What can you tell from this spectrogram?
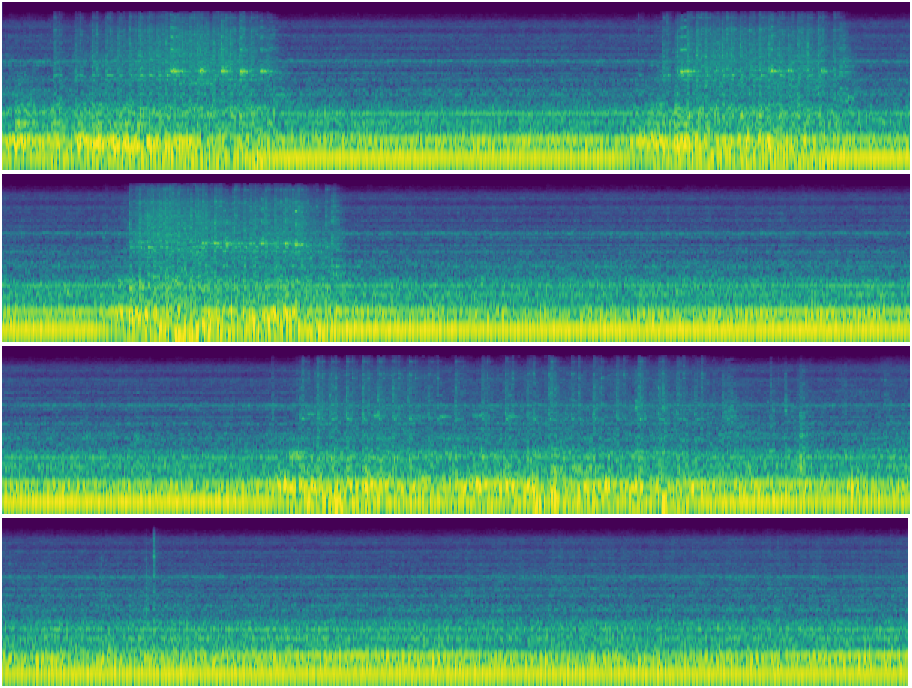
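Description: Sewing machine stitching in four short runs, the last one the longest, over a steady motor hum.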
